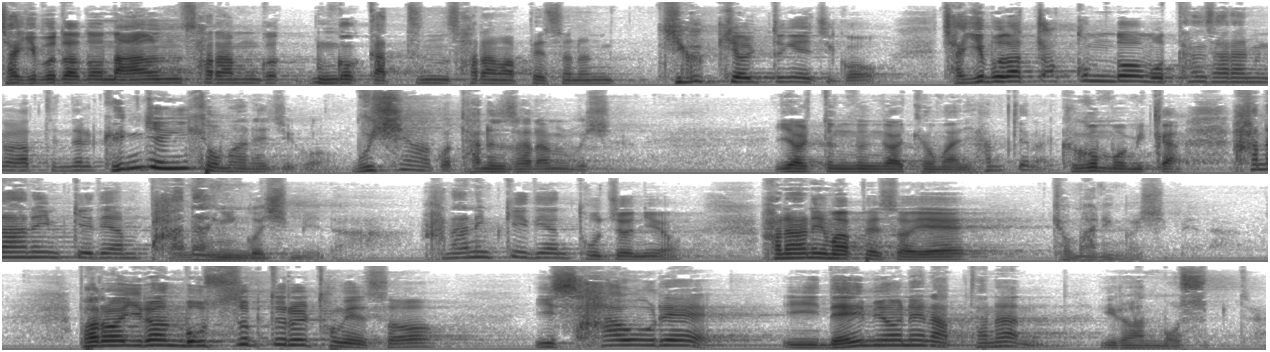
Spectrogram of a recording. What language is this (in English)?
Korean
